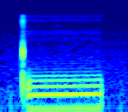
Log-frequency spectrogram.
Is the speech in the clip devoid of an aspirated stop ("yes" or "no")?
yes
